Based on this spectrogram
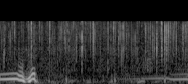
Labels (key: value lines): label: biophony, cascading saw
recorder: SoundTrap 600 or HydroMoth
